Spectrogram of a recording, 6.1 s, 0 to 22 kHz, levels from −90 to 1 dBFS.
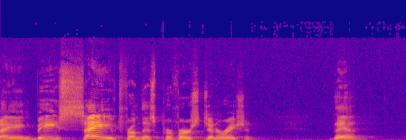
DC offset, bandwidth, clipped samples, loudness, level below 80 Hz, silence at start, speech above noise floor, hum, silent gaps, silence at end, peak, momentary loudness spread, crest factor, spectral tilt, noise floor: under 0.1%; 19 kHz; under 0.1%; -24 LUFS; -70 dBFS; 0 s; 32 dB; none; none; 0.6 s; -2 dBFS; 15 LU; 24 dB; -2 dB/octave; -58 dBFS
